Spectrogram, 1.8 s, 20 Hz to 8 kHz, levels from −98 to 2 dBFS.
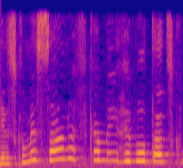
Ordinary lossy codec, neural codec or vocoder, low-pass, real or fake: none; none; 7.2 kHz; real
